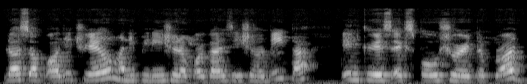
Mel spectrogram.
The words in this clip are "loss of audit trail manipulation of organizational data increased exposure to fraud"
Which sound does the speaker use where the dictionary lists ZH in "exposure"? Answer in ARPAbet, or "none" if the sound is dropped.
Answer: S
